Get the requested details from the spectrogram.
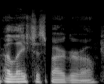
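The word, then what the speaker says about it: Aleix Espargaró: Aleix Espargaro.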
